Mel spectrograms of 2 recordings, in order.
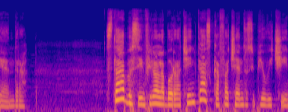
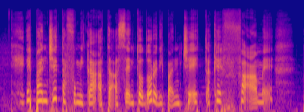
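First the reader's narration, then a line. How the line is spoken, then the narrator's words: Hungry whimpering. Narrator (Italian): piagnucolò Stab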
